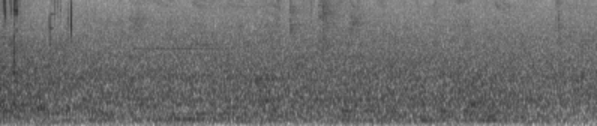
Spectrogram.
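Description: A marker squeaks across a whiteboard.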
